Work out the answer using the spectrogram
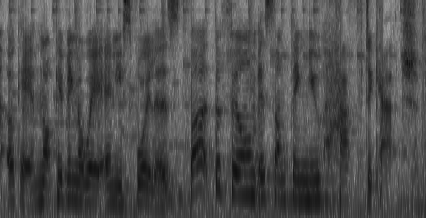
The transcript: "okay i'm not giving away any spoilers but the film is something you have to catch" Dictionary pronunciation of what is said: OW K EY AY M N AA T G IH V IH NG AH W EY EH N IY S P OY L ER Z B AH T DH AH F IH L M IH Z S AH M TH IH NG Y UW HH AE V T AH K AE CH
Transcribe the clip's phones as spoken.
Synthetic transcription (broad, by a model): OW K EY AY M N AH T G IH V IH NG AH W EY EH N IY S P OY L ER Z B AH T DH AH F IH L M IH Z S AH M TH IH NG Y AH HH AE F T AH K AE CH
